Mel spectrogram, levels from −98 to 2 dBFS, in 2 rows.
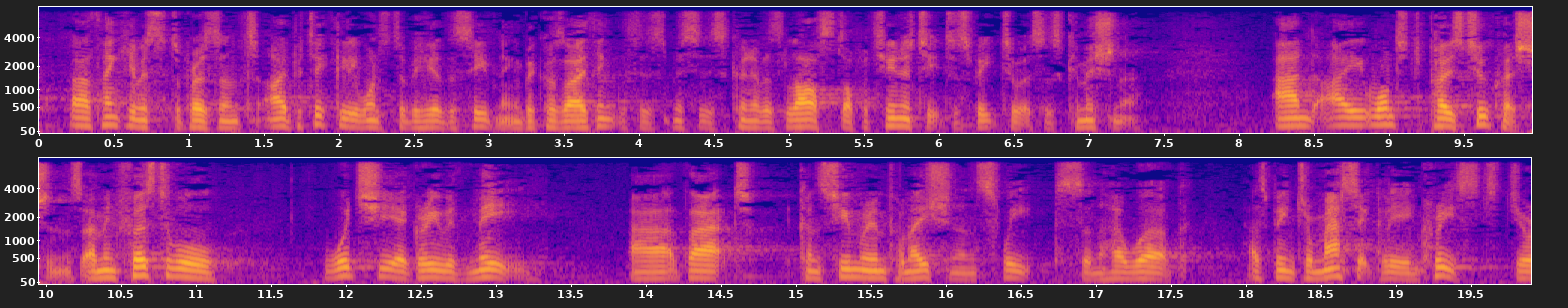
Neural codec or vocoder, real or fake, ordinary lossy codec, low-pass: none; real; MP3, 64 kbps; 7.2 kHz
